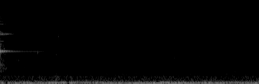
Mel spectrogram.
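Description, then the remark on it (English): A single light clink of wine glasses in a toast during a wine tasting rings at the very start, its thin tone fading within half a second over a low, steady room hum; no one speaks. “All right. Cheers.”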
